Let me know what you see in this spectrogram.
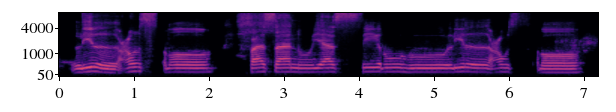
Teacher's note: Ro-nya 2 harokat, tebalkan.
